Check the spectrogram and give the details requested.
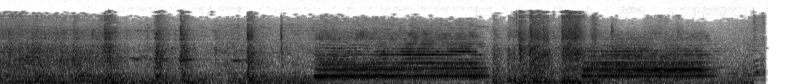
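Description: Diesel freight locomotive rumbling through a level crossing just after striking a semi-trailer, with several sharp cracks and clatters as the trailer is shoved and torn apart. Then the locomotive horn sounds two long multi-note blasts, about two seconds each, before the sound cuts off abruptly.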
